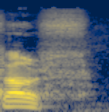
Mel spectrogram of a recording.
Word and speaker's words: Volf: And I don't know if I'm going to say this right, Miroslav Volf. Is that right? – Wolf. – Yeah. – Miroslav Wolf. – There you are.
